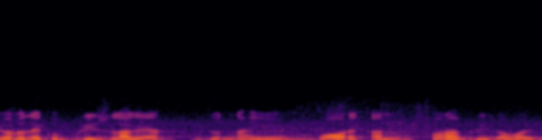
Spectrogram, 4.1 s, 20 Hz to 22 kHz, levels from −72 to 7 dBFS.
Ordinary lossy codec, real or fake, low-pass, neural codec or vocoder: none; real; 7.2 kHz; none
